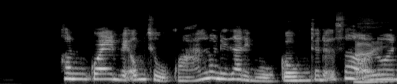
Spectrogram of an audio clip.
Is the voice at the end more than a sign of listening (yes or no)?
yes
